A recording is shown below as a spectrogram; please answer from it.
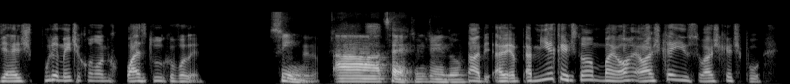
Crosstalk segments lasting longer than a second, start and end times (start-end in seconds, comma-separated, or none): none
